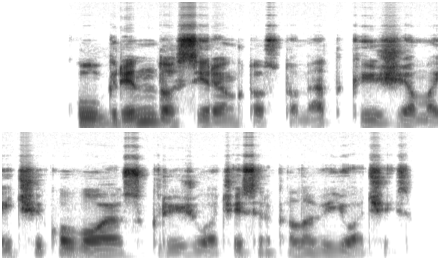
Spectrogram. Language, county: Lithuanian, Vilnius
